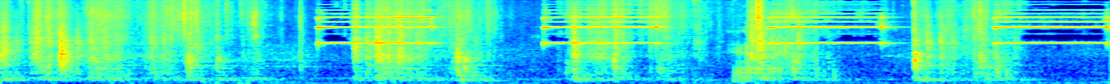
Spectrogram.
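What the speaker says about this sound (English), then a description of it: "Yeah, that's the fan alarm going off." An alarm goes off during a long kettle grill brisket cook, sounding in repeated loud high-pitched beeping bursts with short gaps between them over faint background noise.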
